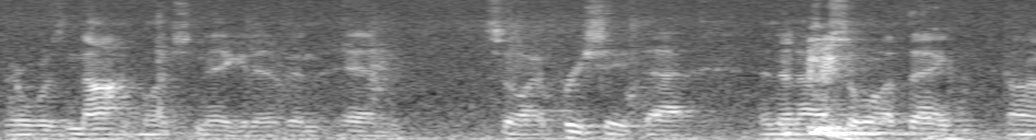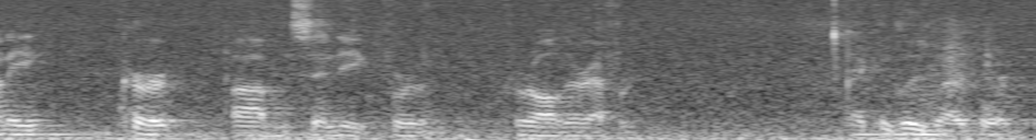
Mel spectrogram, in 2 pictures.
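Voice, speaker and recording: A man's voice: low voice, level tone, a little fast. Council guy thanking everyone, echoey room, noisy background. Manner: good-natured, thankful. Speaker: council member. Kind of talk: council report. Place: council chamber.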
